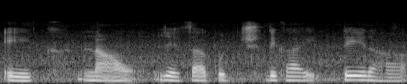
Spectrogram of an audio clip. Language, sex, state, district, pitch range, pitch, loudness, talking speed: Hindi, female, Madhya Pradesh, Dhar, 165-195 Hz, 185 Hz, -16 LUFS, 105 wpm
